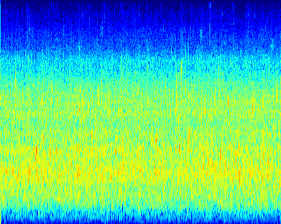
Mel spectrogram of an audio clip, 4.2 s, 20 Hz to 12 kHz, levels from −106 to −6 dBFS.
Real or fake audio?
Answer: real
